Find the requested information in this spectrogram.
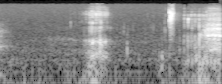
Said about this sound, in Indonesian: Seruput lo kopinya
